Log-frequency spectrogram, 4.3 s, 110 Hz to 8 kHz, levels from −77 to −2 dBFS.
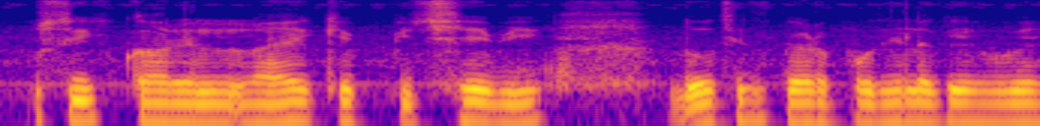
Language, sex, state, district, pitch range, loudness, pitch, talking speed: Hindi, male, Jharkhand, Deoghar, 120-125 Hz, -16 LUFS, 120 Hz, 125 wpm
